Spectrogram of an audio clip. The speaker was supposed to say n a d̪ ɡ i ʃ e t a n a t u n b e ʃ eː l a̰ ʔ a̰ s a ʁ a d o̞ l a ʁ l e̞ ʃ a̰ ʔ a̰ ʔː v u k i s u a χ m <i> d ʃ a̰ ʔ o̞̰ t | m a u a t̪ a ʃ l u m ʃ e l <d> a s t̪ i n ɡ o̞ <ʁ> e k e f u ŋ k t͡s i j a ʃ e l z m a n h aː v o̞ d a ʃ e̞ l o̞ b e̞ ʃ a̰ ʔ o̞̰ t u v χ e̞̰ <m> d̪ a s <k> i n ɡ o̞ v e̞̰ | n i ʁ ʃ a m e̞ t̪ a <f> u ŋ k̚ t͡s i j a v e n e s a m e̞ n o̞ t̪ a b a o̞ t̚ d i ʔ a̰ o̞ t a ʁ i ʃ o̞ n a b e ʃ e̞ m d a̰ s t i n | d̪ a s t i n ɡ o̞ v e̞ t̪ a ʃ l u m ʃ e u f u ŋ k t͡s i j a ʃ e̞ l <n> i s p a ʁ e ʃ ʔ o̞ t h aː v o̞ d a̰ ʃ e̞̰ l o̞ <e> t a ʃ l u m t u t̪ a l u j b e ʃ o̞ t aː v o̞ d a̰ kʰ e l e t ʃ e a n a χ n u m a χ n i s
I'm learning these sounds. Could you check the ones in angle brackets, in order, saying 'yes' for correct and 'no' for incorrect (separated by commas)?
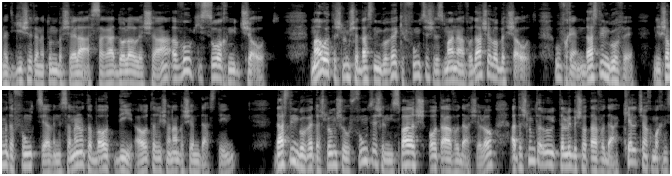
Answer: yes, yes, no, no, no, yes, no, no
